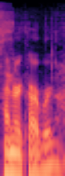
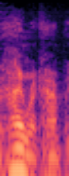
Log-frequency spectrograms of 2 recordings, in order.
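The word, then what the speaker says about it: Heinrich Haarberg: the um the um I I can't pronounce Henrik Harbor Heinrich Harbor yes thank you me and my ages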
